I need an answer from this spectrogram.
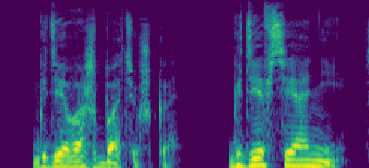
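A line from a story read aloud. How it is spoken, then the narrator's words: Hurried question. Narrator (Russian): спросил он торопливо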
